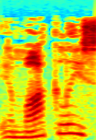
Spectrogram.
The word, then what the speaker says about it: Immokalee: this part of Florida has a name that rhymes with broccoli but imi's thing is tomatoes endless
